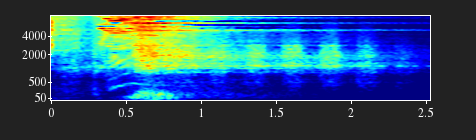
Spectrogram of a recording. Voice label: sticky scatter female; druids dream

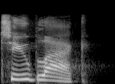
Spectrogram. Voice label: voice over, roulette; frenchroulette3

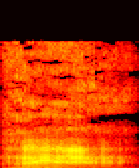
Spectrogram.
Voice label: mexican ah; willyshotchillies

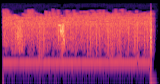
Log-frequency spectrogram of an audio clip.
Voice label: amb Police Chatter Oct Up; hotline2

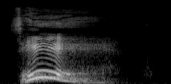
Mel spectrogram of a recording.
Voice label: mexican Si; willyshotchillies

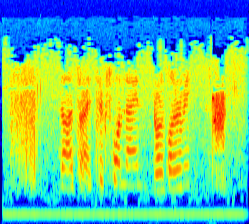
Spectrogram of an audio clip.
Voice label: Police Chatter Oct Up; amb; hotline2

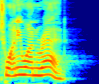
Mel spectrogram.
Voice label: voice Over, roulette; americanroulette3

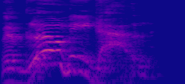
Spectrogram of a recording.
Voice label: beat pirate voice; goldentavern

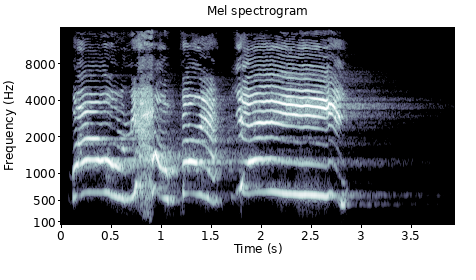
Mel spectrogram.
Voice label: Princess happy; koi princess

